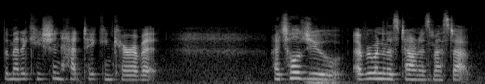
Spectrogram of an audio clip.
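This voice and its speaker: Tense, bright troubled teenage girl. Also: on the high side, steady tone, poor audio. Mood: guarded, tense. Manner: tense, halting, defensive. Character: troubled, fragile, dramatic teenage girl, guarded and fearful. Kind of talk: audio drama acting.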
